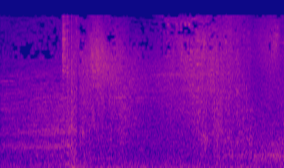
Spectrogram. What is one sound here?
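A game's triumphant victory sound bursts out loudly and rings on.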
